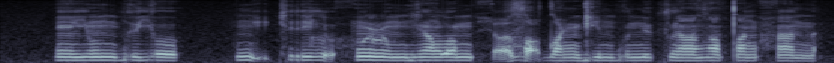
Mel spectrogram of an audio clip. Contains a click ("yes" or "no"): no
